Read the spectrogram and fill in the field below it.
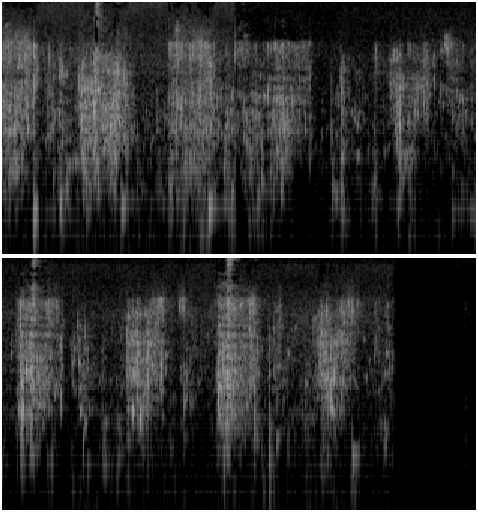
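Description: A kayak paddle dips and splashes into calm water in rhythmic strokes.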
